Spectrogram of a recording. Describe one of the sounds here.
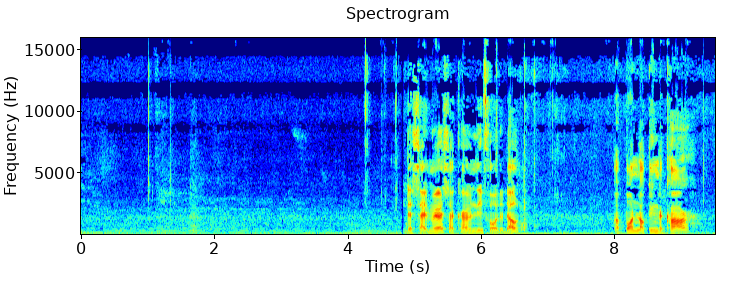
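A car key fob button clicks.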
